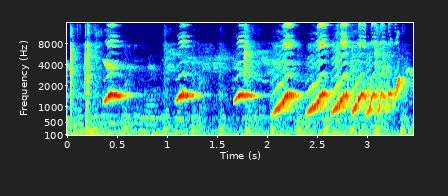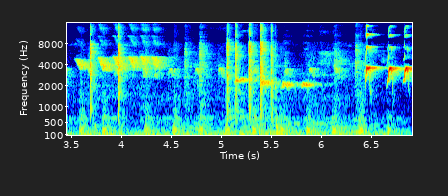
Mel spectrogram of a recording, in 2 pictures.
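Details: Indonesian white-rumped shama, a lively performing bird, with three clear upswept whistles, a rapid ladder of rising notes, then high chattering phrases and a sustained whistle.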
